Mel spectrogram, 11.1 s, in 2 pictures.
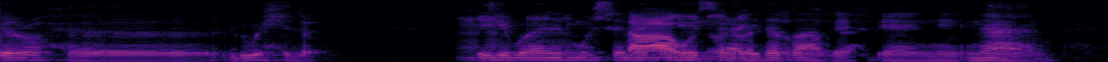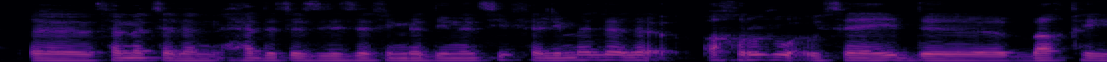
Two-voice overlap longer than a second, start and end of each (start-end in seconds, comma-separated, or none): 2.4-4.3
